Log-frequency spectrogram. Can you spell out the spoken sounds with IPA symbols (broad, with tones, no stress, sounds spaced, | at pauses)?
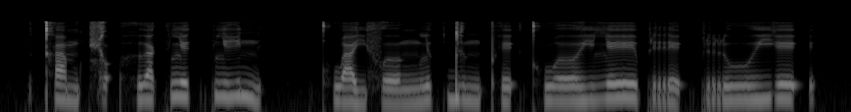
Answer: kʰ a˨˩ m t͡ɕ ɔ˨˩ ʔ h ɯ˧ a̯ k l e˥˩ k̚ p l i˥˩ n | kʰ w a˨˩ j f ɤː˩˦ ŋ l ɯ˥˩ k̚ d ɯ˨˩ ŋ pʰ e˨˩ ʔ kʰ w ɤː˦˥ j l eː˥˩ p r e˨˩ ʔ p r uː˦˥ j e˥˩ ʔ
